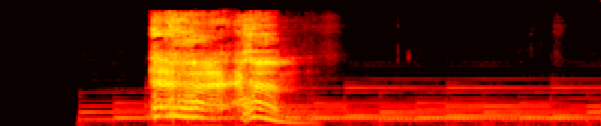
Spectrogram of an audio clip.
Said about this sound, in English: So the only way to get rid of it is to occasionally mute. So if you hear little pauses, you know, I can always like play some music while I just clear my throat like this.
